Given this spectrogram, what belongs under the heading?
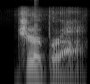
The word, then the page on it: gerbera: American English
